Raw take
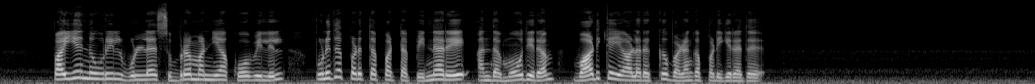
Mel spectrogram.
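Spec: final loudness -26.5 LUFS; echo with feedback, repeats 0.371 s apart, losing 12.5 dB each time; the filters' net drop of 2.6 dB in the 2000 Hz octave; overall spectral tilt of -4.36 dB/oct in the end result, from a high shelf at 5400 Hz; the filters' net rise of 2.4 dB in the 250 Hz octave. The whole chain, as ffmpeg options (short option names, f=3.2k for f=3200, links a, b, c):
-af "equalizer=f=250:t=o:g=3,equalizer=f=2k:t=o:g=-4.5,highshelf=f=5.4k:g=8.5,aecho=1:1:371|742|1113:0.237|0.0569|0.0137,volume=-7.5dB"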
